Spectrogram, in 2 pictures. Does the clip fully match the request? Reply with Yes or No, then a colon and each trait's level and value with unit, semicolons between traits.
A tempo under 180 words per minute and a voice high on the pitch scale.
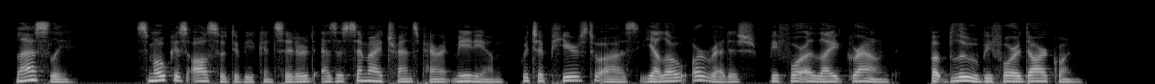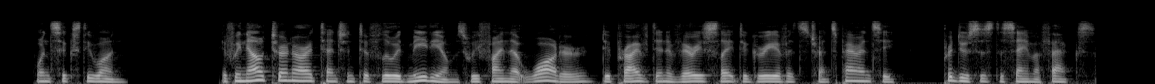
No: average, 145 wpm; low, 135 Hz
